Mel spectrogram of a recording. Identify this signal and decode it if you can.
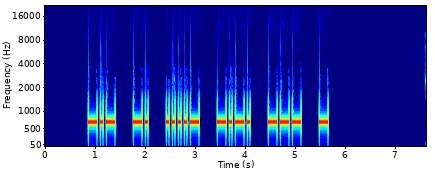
Morse code, heard as a keyed tone, about 20 wpm, spaced as for 14 wpm, 700 Hz. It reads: KN4COT
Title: 219 Lesson 35g - Number 0 - Call Signs 20wpm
